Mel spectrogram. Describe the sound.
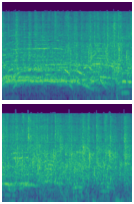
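An audience at Cobb's Comedy Club in San Francisco applauds and cheers for a comedian: continuous loud clapping throughout, with whoops and shouts rising and falling over it.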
